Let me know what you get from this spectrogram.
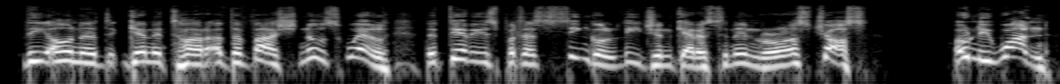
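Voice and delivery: heated retort, peaking on only one; vehement. Acted. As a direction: spit the words out hotly. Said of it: "responded with such vehemence".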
